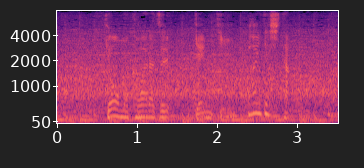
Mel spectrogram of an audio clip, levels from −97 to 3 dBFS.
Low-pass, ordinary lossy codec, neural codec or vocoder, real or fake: none; none; none; real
